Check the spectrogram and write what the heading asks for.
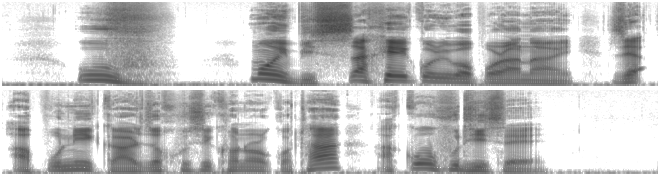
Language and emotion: Assamese, disgusted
